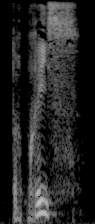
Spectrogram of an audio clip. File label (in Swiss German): "priss", Alsace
